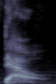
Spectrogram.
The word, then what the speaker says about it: Tao: Charlie Hotel India November Golf and it's pronounced dao like a d but the Chinese in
